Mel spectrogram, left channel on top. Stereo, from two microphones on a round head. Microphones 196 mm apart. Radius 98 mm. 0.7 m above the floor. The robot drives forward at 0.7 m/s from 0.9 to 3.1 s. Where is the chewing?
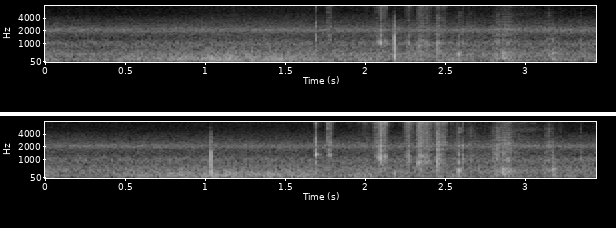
55° right (ahead or behind); by 3.4 s 40° right (ahead or behind).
